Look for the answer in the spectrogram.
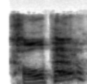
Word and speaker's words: Culpo: How do you say that last name? Am I saying that correctly? – Culpo? Yeah. Olivia Culpo.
